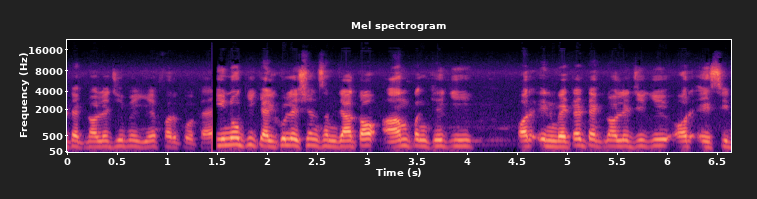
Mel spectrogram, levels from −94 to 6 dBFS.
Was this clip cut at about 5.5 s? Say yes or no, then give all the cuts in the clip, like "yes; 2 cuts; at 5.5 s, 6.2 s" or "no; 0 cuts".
no; 1 cut; at 1.4 s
